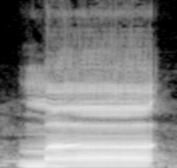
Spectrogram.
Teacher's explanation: শিখবো মিম সাররি এরপর মিম আলিফ জবর মা এক আলিফ টান জবরের পরে খালি আলিফ এক আলিফ টান দিতে হবে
